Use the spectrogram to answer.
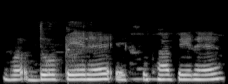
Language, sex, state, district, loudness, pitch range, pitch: Hindi, female, Bihar, Purnia, -15 LUFS, 225-230 Hz, 225 Hz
